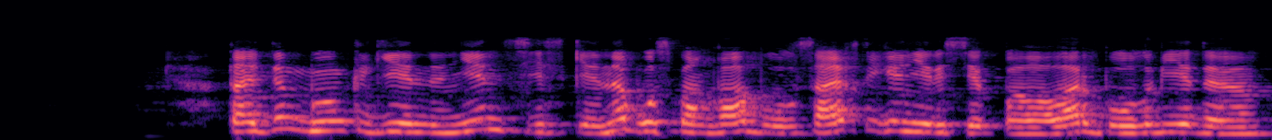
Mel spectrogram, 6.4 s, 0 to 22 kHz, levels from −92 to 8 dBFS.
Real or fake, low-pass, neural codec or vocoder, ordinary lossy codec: real; 7.2 kHz; none; none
